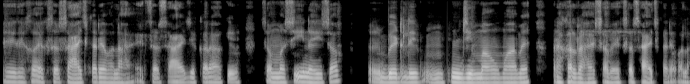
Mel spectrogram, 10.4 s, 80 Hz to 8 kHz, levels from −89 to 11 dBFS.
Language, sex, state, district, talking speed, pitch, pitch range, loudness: Magahi, male, Bihar, Gaya, 150 wpm, 120 Hz, 115-125 Hz, -20 LUFS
